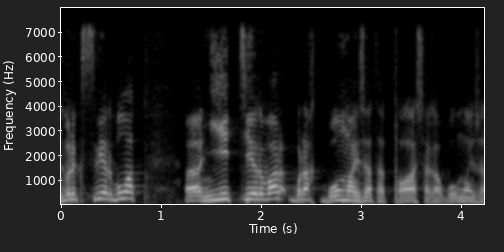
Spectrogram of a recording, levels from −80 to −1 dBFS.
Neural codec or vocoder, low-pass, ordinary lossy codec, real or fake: codec, 16 kHz in and 24 kHz out, 1 kbps, XY-Tokenizer; 7.2 kHz; none; fake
